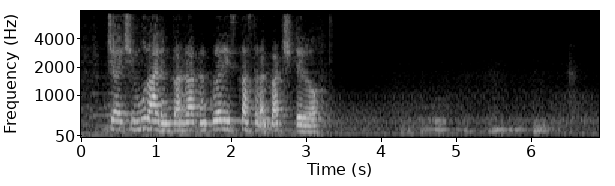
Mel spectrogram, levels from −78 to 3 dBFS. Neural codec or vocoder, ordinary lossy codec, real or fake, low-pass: codec, 16 kHz, 0.4 kbps, LongCat-Audio-Codec; AAC, 48 kbps; fake; 7.2 kHz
